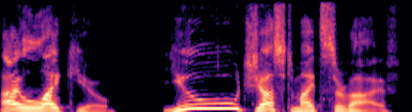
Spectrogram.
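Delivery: high, slow, knowing pronouncement; smug fighter. Acted. Sumo wrestler sizing up the player, slow smug approval. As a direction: savour each word like a cocky champion. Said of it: "he smiles and he, like, folds his arms".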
